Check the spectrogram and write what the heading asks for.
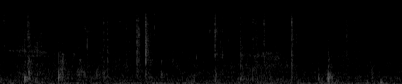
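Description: Faint rustling and scattered light clicks of hands handling a cardboard trading-card box.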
